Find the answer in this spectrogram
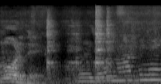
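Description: Metal kettle lid lifted off and handled on a kettle sitting on a kerosene heater, giving a couple of short metallic clinks, with a low voice murmuring in between.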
